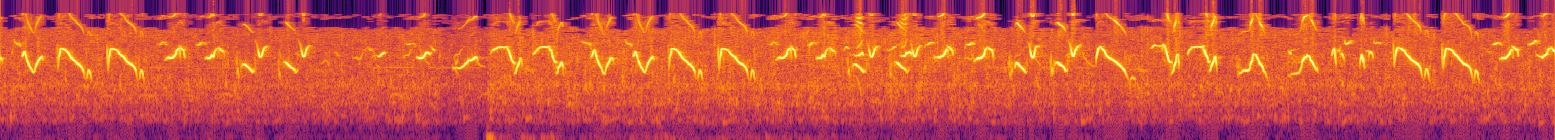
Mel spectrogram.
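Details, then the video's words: Indigo bunting song used as a training lure for cage birds: a dense, rapid run of high, sharp down-slurred chirps and paired notes, repeating almost without pause, with faint low background noise. "masteran kicau pancing indigo bunting"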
